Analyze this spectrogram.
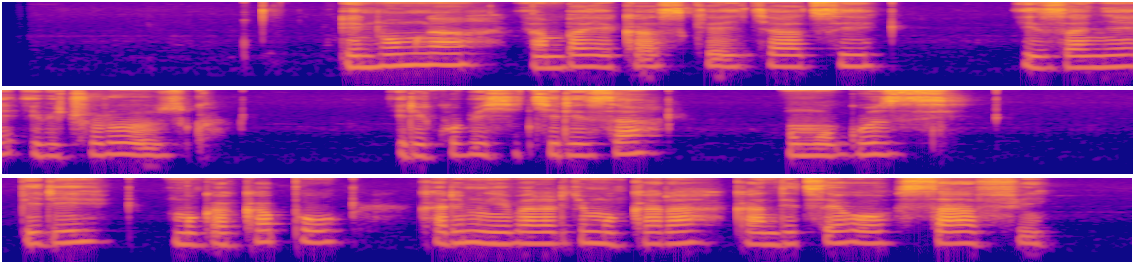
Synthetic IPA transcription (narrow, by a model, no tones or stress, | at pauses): in̥humŋajaːmbaje̞ka̰skʰejicaːt͡si | izaɲe̞ʔiβit͡ʃuɾuːzɡwa | iɾikuβiçiciɾiza | umuɡuzi̥ | βiɾiumuɡakapu | kʰaɾimŋiːβaɾaɾɟuːmukʰaɾakaːndit͡se̞ɦo̞saːfi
